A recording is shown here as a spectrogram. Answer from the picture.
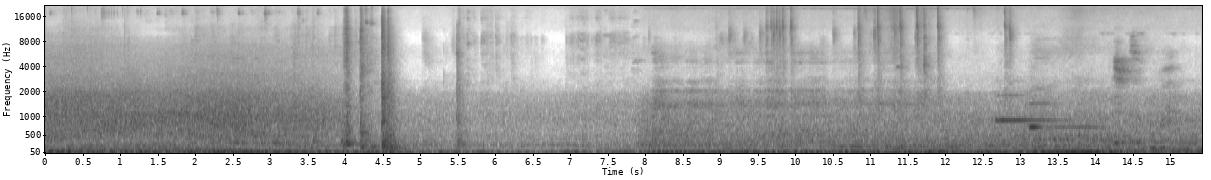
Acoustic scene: elevator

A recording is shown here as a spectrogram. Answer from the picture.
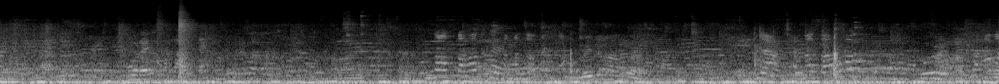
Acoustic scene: restaurant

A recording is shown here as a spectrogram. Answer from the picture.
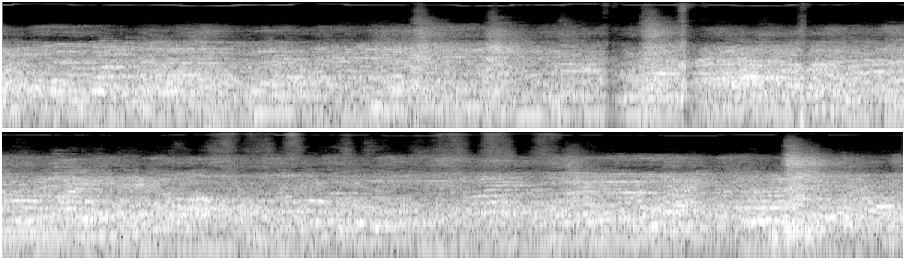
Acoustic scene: cafe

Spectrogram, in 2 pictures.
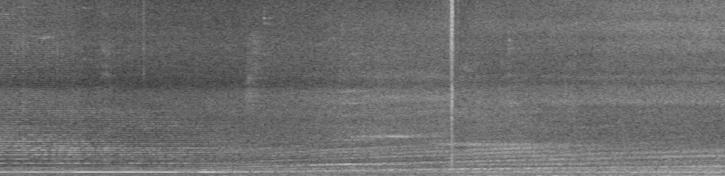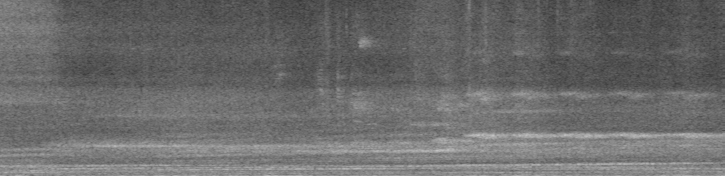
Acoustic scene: subway station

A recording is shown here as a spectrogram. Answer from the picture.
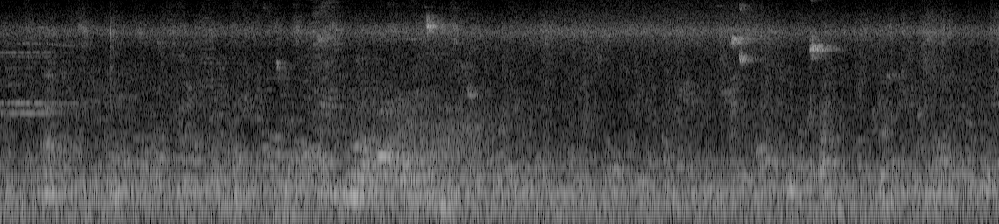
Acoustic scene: subway station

